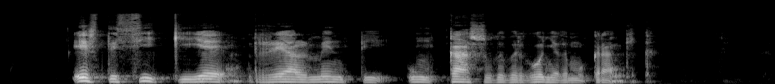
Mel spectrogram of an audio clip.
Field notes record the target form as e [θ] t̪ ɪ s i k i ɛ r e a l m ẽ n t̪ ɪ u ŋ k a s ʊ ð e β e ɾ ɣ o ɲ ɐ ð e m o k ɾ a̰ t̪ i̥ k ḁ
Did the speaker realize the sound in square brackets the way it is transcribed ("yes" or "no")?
no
